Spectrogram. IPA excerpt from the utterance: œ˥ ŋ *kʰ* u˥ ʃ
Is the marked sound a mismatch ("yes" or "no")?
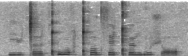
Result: yes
